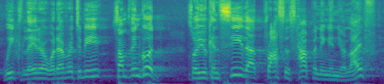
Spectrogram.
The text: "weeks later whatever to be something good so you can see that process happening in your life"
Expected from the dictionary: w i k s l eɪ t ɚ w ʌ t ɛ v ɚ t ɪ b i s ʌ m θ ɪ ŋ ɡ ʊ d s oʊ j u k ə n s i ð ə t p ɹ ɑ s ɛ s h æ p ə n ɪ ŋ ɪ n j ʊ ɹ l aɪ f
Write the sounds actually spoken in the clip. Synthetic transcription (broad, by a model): w i k s l eɪ t ɚ w ʌ t ɛ v ɚ t ɪ b i s ʌ m θ ɪ ŋ ɡ ʊ d s oʊ j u k ə n s i ð ə t p ɹ ɑ s ɛ s h æ p ə n ɪ ŋ ɪ n j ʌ ɹ l aɪ f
